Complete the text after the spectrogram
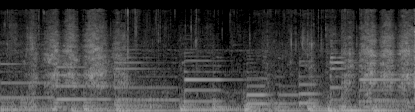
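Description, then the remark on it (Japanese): A knife cuts a boneless, skinless block of chicken thigh into large pieces for karaage on a wooden cutting board, making repeated rough, rasping strokes over steady tonal background music. No one speaks. “まあねなんかブロックというかもう普通に日本で買うもも肉で切ってないやつを今好きな大きさに切ってるとこですねまあ、唐揚げはやっぱりこう小ぶりより大ぶりの方が俺の好みなので結構大きめに切ってきます”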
